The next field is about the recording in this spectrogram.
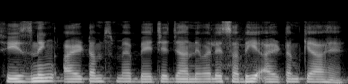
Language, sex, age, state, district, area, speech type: Hindi, male, 30-45, Madhya Pradesh, Jabalpur, urban, read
